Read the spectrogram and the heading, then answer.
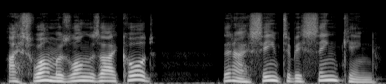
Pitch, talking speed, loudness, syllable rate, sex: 155 Hz, 200 wpm, -17 LUFS, 5.0 syllables/s, male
